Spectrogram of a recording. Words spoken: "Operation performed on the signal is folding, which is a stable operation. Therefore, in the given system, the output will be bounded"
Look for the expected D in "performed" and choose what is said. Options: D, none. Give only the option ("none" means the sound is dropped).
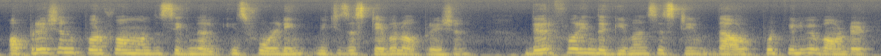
none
